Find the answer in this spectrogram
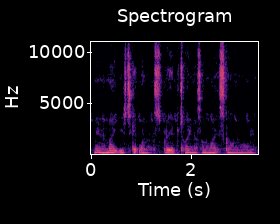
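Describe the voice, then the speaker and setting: A British woman talking through a makeup tutorial, chatty and playful, often dropping to a soft murmur. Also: fairly low pitch, level tone, fast talker, slight background noise. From United Kingdom. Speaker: beauty vlogger.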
